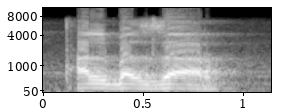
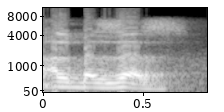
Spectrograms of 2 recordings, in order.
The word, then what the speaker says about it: Al-Bazzaz: Dia kira semua yang seperti ini bacanya Al-Bazzar. Nah, pas dia dapat sanad seperti itu, dia bilang ini kayaknya salah, ini titiknya salah. Yang benarnya adalah Al-Bazzar. Padahal yang benarnya memang Al-Bazzaz.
